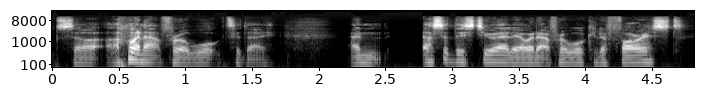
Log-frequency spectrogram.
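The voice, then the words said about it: Congested voice with a cold. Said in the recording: “you can probably hear I've got a bit of a cold”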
